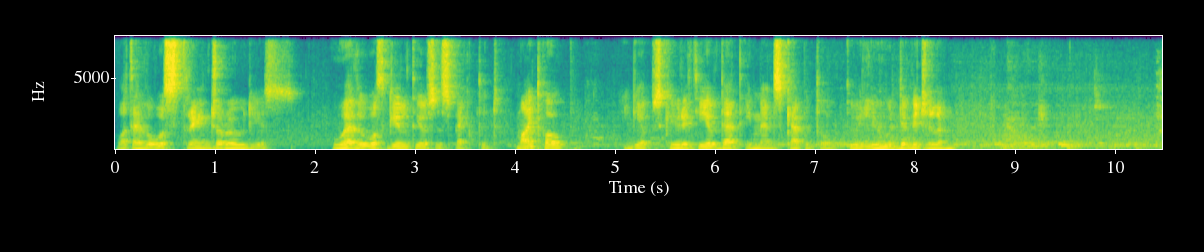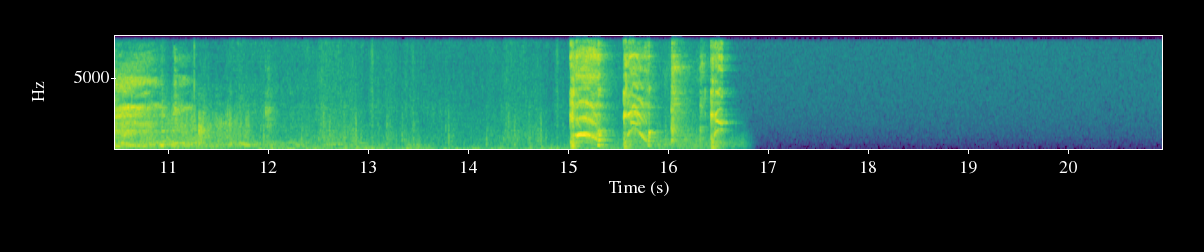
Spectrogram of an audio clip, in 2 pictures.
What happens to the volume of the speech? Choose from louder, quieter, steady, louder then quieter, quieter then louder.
steady.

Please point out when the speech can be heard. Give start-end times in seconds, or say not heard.
0.0-8.4.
